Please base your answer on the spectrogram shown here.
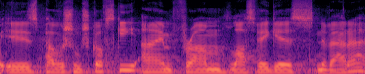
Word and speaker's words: Pawel Szymczykowski: If you're not familiar with the Polish pronunciation of names, I've provided an emoji pronunciation guide. So if it's if you can say Pawel Szymczykowski, that is a pretty good approximation.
